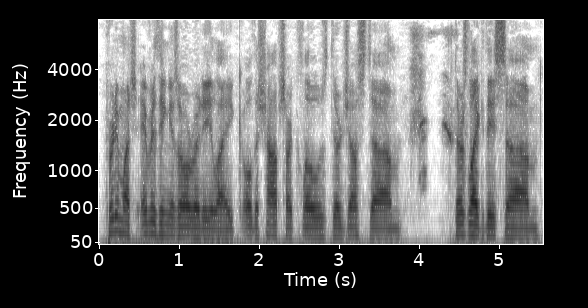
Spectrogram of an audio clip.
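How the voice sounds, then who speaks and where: A man runs a tabletop horror game in loose, halting narration, full of ums and likes. His voice sits at a middle pitch, with a faint hiss underneath. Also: steady tone. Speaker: game master.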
